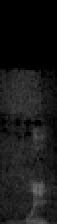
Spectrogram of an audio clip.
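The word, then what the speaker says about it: و: শুনলাম না আচ্ছা ওয়ার উচ্চারণ হলো কি ওয়া উচ্চারণটা হলো ওয়া হইলো ওয়া ওয়া হইলো উই উই উই ঠোঁট লাগবে না লাগার কাছাকাছি যাবে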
